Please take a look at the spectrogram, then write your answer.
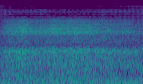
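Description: A long, steady inhale drawn in through the nose during a guided breathing exercise, breathy, holding an even airy hiss for over a second with no talking.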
